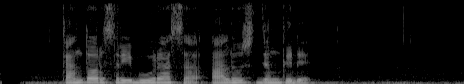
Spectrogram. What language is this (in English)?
Sundanese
